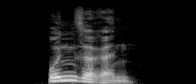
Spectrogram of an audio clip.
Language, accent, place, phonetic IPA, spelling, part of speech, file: German, Germany, Berlin, [ˈʔʊnzəʁən], unseren, pronoun, De-unseren.ogg
- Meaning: inflection of unser: 1. accusative masculine singular 2. dative plural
